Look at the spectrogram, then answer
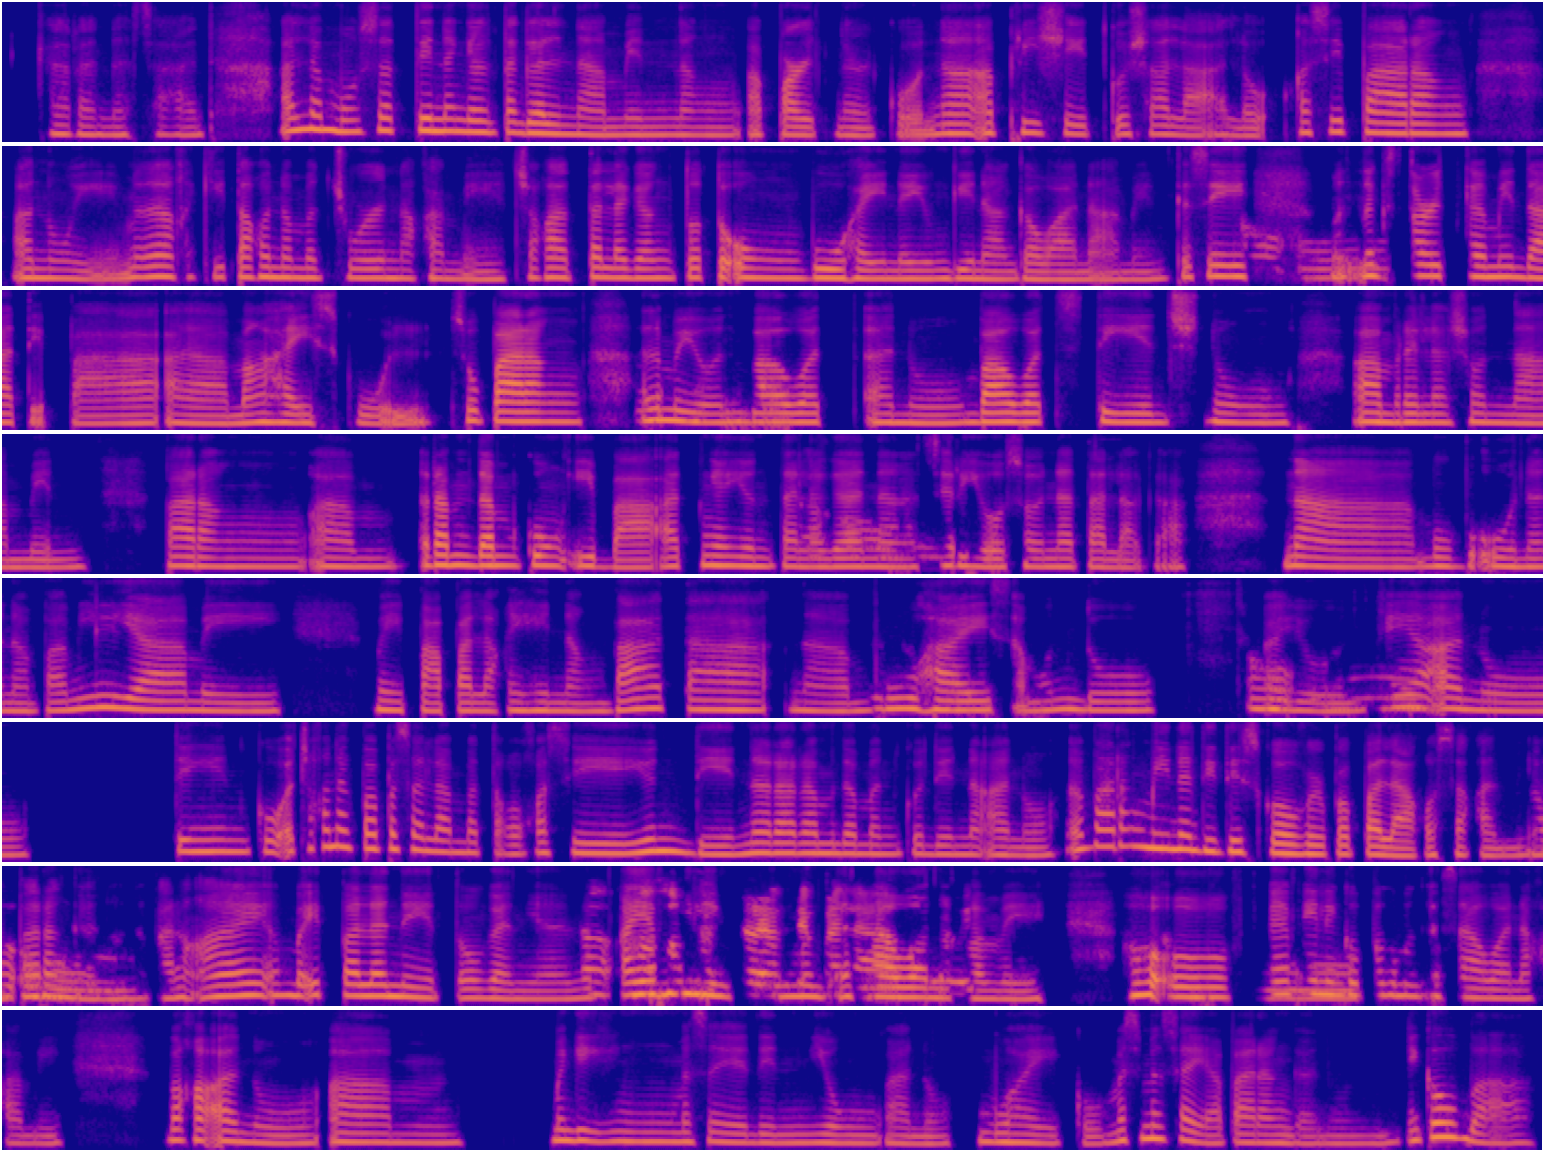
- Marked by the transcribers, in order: laughing while speaking: "Oo"
- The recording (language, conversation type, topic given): Filipino, unstructured, Ano ang pinakamalaking sakripisyong nagawa mo para sa pag-ibig?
